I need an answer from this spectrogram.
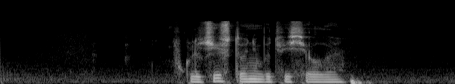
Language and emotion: Russian, neutral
